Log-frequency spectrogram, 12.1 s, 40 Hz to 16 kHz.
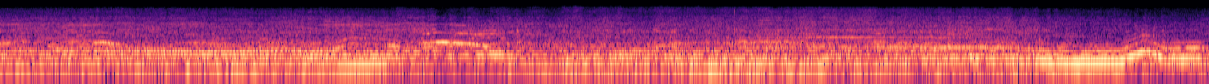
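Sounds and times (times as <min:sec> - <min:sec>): motorbike engine at high revs: 0:00.0 - 0:12.0.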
